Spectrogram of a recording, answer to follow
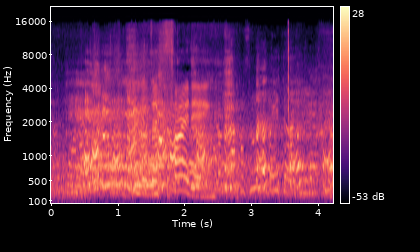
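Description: Chatter of many overlapping voices, with one long falling call about halfway through.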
